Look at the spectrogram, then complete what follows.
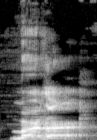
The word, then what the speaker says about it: murder: Murder. Am I saying that right? Okay, so the beginning was great, Mur. but then make sure that you don't stick the tongue up for the D.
